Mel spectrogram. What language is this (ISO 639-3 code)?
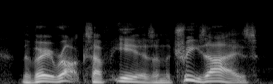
eng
